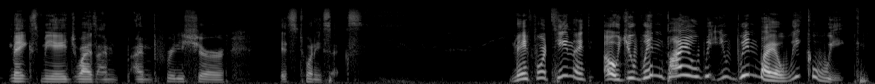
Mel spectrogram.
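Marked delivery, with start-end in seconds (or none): 5.1-8.7 high, bright burst of delight; thrilled at the close birthday; excited squeal of discovery. Real, not acted.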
